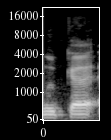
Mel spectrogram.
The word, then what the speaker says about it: Lubka: So I would just search my full name on Twitter, Steven Lubka, L-U-B-K-A.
